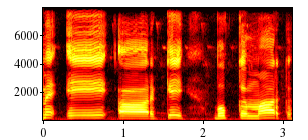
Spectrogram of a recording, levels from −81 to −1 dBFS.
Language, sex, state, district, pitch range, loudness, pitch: Hindi, male, Haryana, Jhajjar, 160-185 Hz, -12 LUFS, 170 Hz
